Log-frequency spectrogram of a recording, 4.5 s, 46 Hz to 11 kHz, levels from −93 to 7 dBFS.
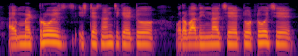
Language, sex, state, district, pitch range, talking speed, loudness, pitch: Maithili, male, Bihar, Bhagalpur, 150-160 Hz, 175 wpm, -25 LUFS, 155 Hz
